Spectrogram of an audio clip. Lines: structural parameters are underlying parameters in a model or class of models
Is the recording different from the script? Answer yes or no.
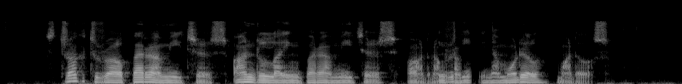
yes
